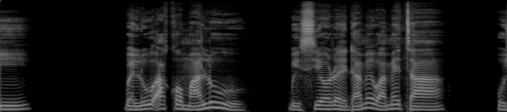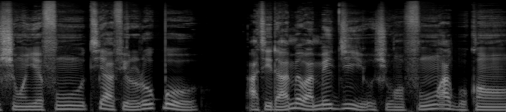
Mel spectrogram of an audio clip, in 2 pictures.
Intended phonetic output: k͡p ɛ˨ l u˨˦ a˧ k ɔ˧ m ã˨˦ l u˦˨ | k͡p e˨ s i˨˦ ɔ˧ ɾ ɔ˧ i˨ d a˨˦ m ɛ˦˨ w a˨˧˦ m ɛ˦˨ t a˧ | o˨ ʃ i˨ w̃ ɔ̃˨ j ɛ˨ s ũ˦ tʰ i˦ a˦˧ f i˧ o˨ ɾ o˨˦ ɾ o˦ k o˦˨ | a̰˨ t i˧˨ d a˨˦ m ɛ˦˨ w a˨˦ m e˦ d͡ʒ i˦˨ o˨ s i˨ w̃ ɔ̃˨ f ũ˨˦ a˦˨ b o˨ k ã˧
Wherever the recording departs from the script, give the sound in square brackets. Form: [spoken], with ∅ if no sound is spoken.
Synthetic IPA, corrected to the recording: k͡p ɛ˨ l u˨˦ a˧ k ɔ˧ m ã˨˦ l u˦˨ | k͡p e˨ s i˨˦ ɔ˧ ɾ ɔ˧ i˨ d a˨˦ m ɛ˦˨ w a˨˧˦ m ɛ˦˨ t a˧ | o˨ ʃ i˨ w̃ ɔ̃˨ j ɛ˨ [f] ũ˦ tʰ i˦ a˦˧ f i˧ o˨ ɾ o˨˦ ɾ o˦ [k͡p] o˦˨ | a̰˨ t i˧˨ d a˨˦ m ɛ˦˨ w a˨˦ m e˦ d͡ʒ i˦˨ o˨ [ʃ] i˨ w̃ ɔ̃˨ f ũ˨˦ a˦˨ [ɡ͡b] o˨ k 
